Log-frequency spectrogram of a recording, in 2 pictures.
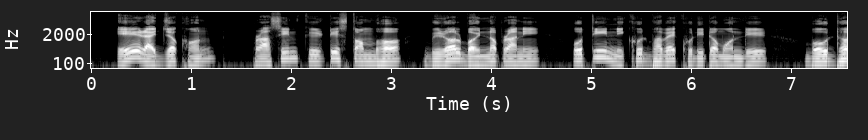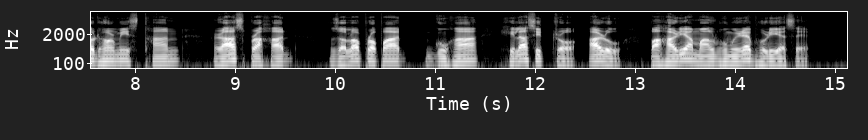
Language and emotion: Assamese, neutral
